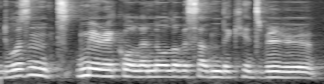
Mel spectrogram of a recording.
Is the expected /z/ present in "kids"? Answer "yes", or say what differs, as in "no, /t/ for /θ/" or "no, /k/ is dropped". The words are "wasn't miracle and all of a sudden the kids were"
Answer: yes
